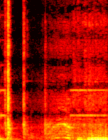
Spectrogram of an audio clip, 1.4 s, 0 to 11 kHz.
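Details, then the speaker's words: 1994 Honda Civic with 93,000 original miles, started on a charged battery with a jump: clicks, a short crank, then it catches into a loud, throaty rumble, needing a muffler; engine starting normally. "there she is that's all it took it just needed that little extra oomph and you could probably hear that the girl needs a muffler"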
